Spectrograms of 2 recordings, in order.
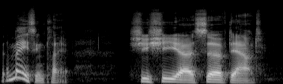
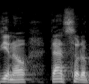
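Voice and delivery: ordinary delivery

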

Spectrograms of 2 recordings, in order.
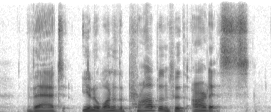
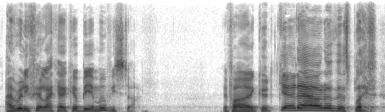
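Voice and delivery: put-on Australian accent; 7 semitones higher, 5 dB louder than usual. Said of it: "I've completely lost the accent".

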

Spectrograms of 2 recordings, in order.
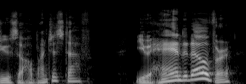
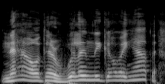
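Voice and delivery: ordinary delivery

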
